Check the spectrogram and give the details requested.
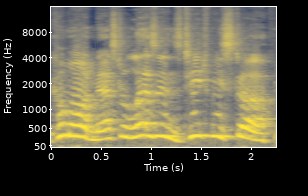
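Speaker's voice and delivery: put-on high, loud nagging kid voice; pestering young girl. Young Akane bugging her master for lessons, high and loud. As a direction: pester the master like an eager child.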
